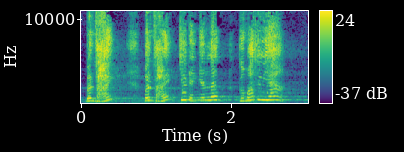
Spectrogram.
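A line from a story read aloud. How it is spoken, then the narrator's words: Urgent cry. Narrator (Vietnamese): Nhạc Dương đã lại kêu lên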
